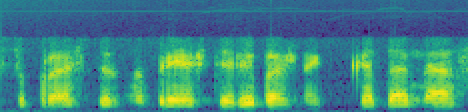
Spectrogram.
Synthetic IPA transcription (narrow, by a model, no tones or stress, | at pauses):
sʊpɾɐsʲt̪ʲɪɾnʊbʲɾʲeːʃʲt̪ʲɪɾʲɪbɐʒʲɪnɐɪkɐd̪ɐmʲɛs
